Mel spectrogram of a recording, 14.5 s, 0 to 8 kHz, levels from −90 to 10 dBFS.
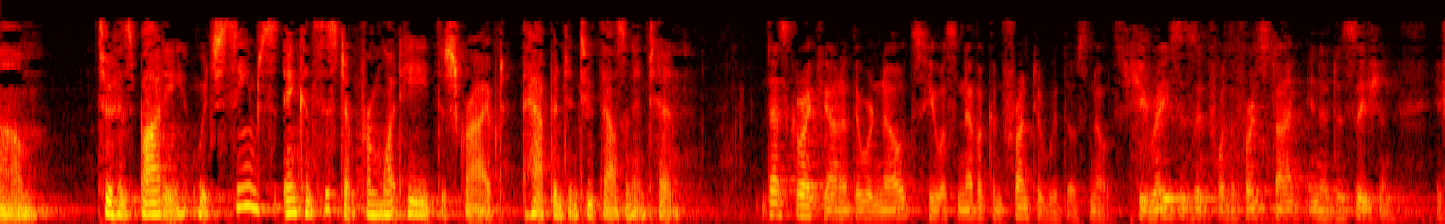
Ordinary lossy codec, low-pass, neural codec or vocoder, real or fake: MP3, 24 kbps; 7.2 kHz; none; real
